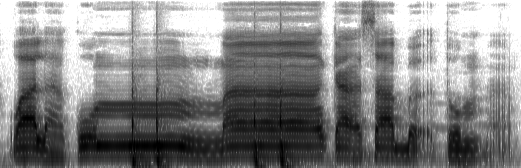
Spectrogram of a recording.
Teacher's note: belakang huruf alif apabila dia berbaris ke atas maka dibaca panjang maka huruf mim dibaca panjang Karena dia berbaris ke atas atau memiliki harakat fathah dan posisinya tepat berada di belakang huruf alif Mad Thobi'i panjangnya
